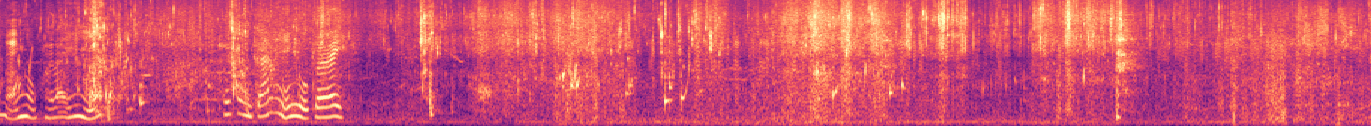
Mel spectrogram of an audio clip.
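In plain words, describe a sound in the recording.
Water splashes and drips as a wet net is lifted out of shallow water.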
